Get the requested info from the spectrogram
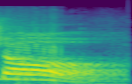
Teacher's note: बड़े वाले स का जीभ जाके तालु में टकराता है, जैसे बोलेंगे श।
